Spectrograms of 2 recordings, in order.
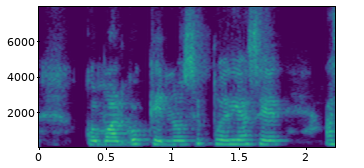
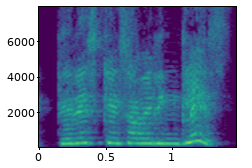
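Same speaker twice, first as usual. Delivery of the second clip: higher, slow, emphatic order; insistent demand; 4 semitones higher, 4 dB louder than usual. Acted. Everyone expects it of us, insistent slow demand. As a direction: press it slowly, rising at the end. Expectation, then compliance ticked off.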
